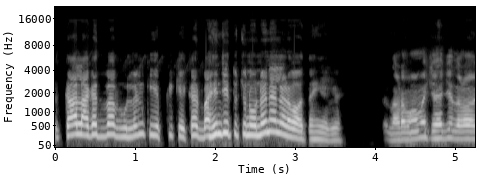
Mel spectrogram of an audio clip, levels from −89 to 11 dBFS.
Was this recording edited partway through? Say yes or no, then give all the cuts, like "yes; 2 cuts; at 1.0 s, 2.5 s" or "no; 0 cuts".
no; 0 cuts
